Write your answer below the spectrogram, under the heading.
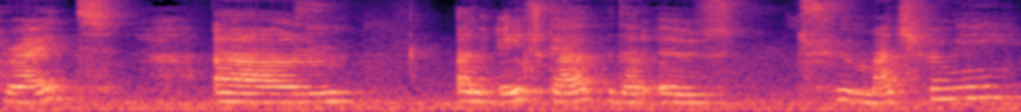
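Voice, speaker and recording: A woman speaks at a medium pitch in a South African accent. Room echo is audible, along with noticeable background noise. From South Africa, Durban, KwaZulu-Natal. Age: 20s. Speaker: YouTuber. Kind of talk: casual Q&A vlog. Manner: casual, chatty.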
